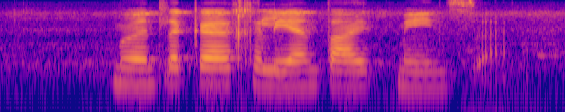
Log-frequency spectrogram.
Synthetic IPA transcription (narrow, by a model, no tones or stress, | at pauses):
muəntləkəχəliəntɦəjt̚mɛnsə̰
